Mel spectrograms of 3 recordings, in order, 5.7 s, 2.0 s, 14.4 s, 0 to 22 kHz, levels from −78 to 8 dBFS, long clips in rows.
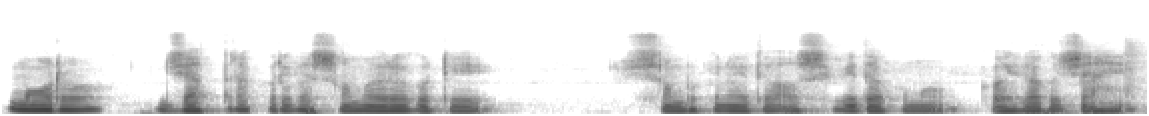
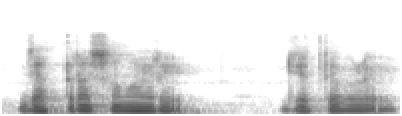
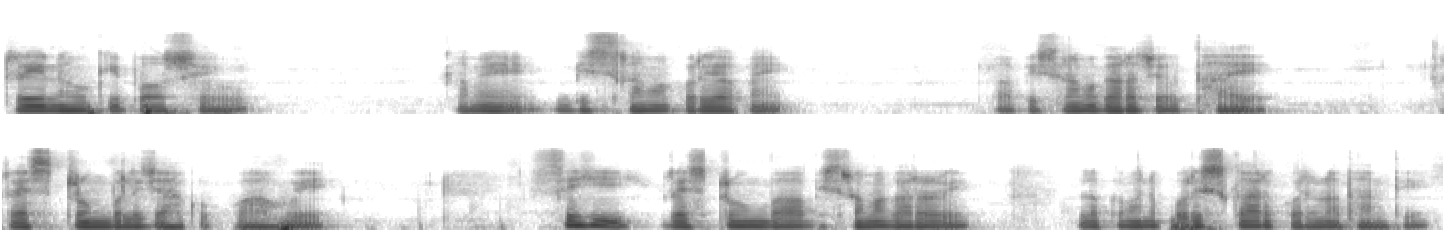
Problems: none marked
